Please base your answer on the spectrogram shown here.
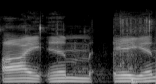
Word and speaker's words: Iman: And that is Iman taking another pot down. It's spelled I M A N I believe, but it's pronounced like Iman cuz I asked him, but it's I M.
